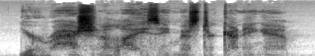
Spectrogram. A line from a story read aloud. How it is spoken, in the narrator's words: suppressed a smile and whispered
